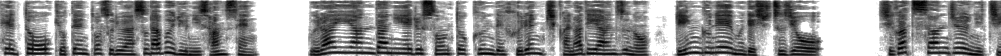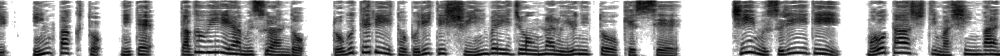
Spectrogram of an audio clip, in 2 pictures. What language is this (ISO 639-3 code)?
jpn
